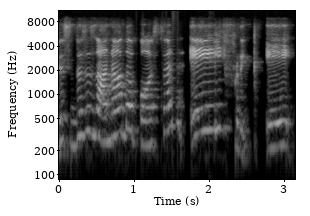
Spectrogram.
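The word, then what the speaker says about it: Ælfric: bead or alfred this this is another person ale freak a e l f r i c we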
